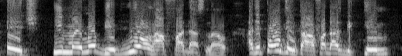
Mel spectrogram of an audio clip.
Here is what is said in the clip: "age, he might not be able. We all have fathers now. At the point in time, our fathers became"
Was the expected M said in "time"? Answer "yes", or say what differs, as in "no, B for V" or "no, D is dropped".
no, M is dropped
